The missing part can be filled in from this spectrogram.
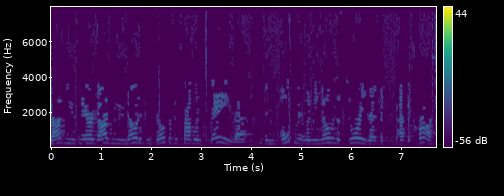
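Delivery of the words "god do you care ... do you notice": usual speaking voice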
